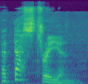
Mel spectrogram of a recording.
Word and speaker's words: pedestrian: Which way is the correct way to pronounce it? A. Pedestrian. 2. Pedestrian. And the answer reveals in 3, 2, 1. Pedestrian.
